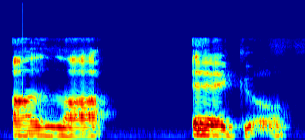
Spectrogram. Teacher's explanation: you have to pronounce some kind of a stoppage of breath which takes place down in your throat and that is actually referred to as a glottal stop but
